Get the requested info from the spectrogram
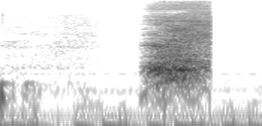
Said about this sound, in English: Excuse me, had to sneeze.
